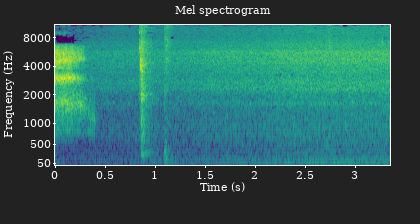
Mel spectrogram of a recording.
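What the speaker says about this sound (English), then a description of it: "I shot 2 arrows and I crunch them" Arrows shot from a bow, with a brief whooshing hiss at the start followed by two sharp close impacts, then a quiet steady background.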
